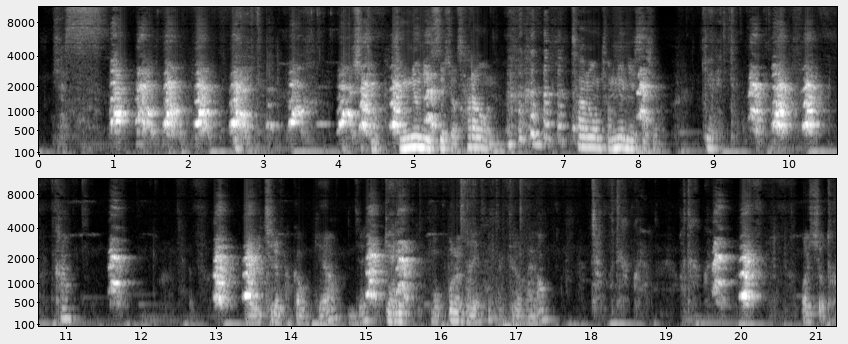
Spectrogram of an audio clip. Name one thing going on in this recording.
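A small dog barks sharply in quick bursts.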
